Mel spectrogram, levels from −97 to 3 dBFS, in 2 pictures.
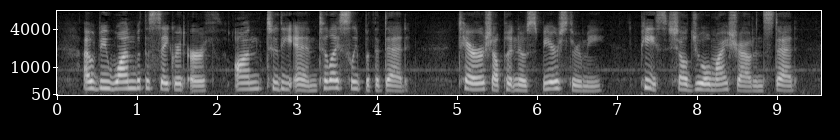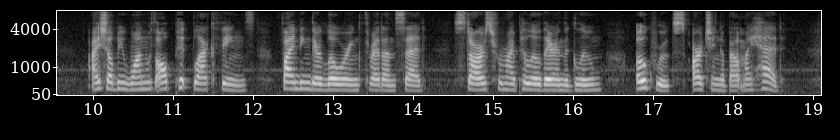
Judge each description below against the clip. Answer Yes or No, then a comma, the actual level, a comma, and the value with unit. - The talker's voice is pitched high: Yes, high, 205 Hz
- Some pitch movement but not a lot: Yes, average, 3.9 semitones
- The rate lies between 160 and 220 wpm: Yes, average, 185 wpm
